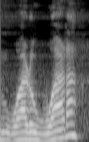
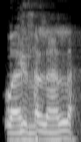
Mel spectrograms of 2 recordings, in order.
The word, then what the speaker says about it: Valhalla: atención es de que les cuesta mucho trabajo decir Valhalla. Lo pronuncian en algunos episodios, dicen Waruwara, el palacio de Valaya, el. Valhalla.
